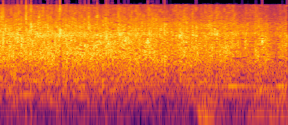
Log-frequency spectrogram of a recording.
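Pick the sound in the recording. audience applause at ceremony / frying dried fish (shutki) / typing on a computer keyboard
audience applause at ceremony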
